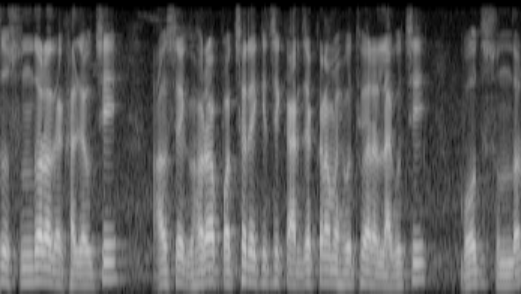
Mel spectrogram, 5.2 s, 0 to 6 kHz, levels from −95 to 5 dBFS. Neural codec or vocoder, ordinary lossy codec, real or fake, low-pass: none; none; real; 5.4 kHz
